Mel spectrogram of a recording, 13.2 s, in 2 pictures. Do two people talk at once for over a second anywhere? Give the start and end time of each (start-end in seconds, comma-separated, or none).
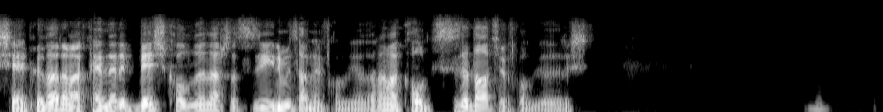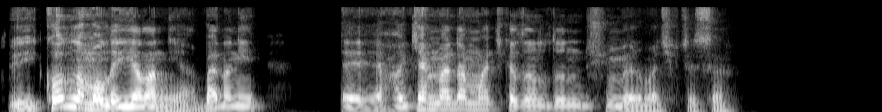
none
